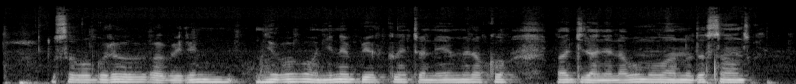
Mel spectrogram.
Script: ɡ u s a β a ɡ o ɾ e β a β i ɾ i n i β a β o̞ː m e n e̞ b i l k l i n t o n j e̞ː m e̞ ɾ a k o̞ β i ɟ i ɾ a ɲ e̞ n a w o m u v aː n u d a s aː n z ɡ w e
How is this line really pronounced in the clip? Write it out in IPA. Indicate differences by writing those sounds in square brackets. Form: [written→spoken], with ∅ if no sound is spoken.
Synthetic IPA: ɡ u s a β a ɡ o ɾ e β a β i ɾ i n i β a β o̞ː [m→ɲ] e n e̞ b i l k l i n t o n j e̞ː m e̞ ɾ a k o̞ β [i→a] ɟ i ɾ a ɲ e̞ n a [w→β] o m u [v→β] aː n u d a s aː n z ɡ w e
